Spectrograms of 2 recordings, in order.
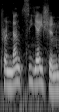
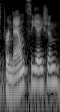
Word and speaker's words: pronunciation: They dispatch with the second O. Everyone says pronunciation.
